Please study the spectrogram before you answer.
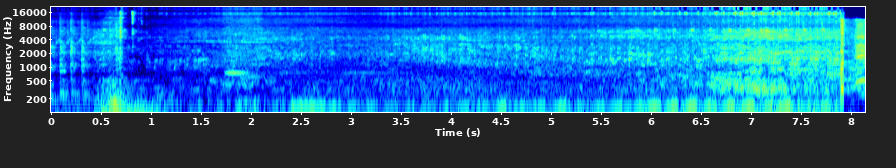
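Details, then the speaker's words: LML Duramax diesel truck that ran out of fuel and would not start despite a new fuel filter, after the revival fix: brief crank, then catches and settles into a steady, even diesel idle with no stumbling; fuel delivery restored. "then I just come and turn the truck crank it up and it's start it right up"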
